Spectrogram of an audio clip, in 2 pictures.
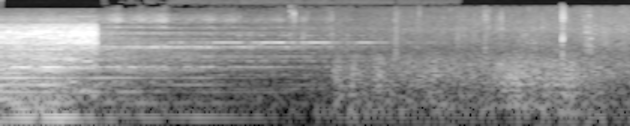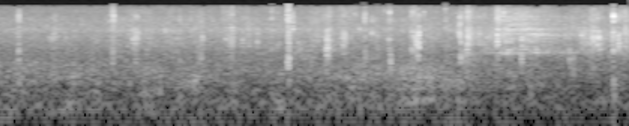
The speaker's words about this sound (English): Sounds like a storm. Atmospheric disturbance, not a good sign.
